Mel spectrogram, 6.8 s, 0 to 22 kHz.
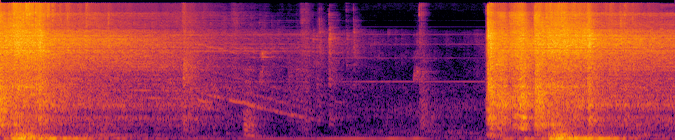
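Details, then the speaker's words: Vauxhall Zafira GSI Z20LET turbo petrol, first run after 7 years parked, fresh fuel added, cold start with high idle: catches and revs, dies back briefly, then picks up cleanly with a strong, even note; normal running. "Hallelujah, man. That's running mega. It goes that way, mate. So, after a wee bit of jiggery-pokery as you can see, she's idling perfectly."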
